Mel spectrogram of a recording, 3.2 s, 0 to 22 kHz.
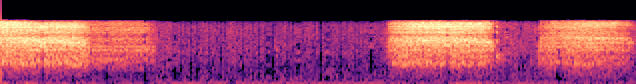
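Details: Barn owl at the nest during night feeding on 10 September 2019 at 22:45: three loud, broad hissing screeches, each about half a second long, separated by quiet gaps.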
